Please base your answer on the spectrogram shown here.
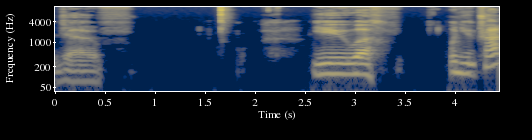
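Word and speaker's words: Zhou: it this way or you can write this way you still pronounce it joe you uh when you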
